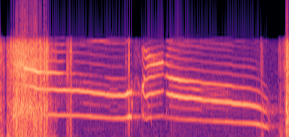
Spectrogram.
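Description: A short hissing burst of noise, then one long drawn-out meow that slides slowly down in pitch, breaks and jumps back up about halfway, falls further and cuts off suddenly.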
